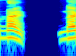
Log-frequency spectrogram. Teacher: तो दंत जो है त वर्ग का उच्चारण स्थान है तो न का उच्चारण स्थान दंत भी हो गए और नासिका भी हो गई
